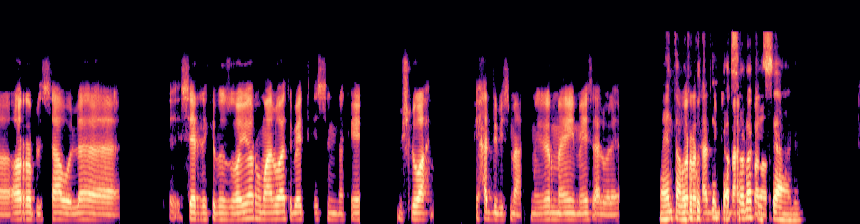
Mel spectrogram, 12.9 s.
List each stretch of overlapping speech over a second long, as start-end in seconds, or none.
10.1-11.5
